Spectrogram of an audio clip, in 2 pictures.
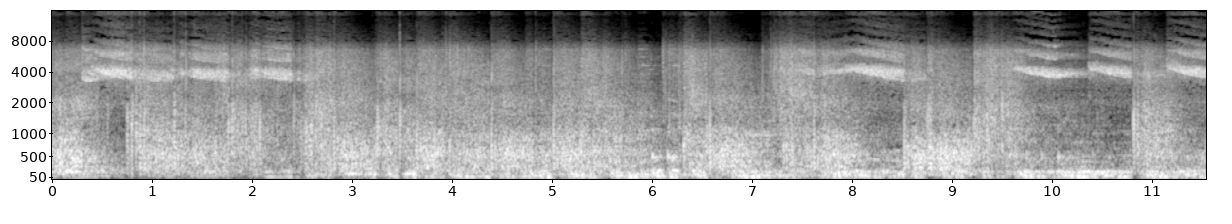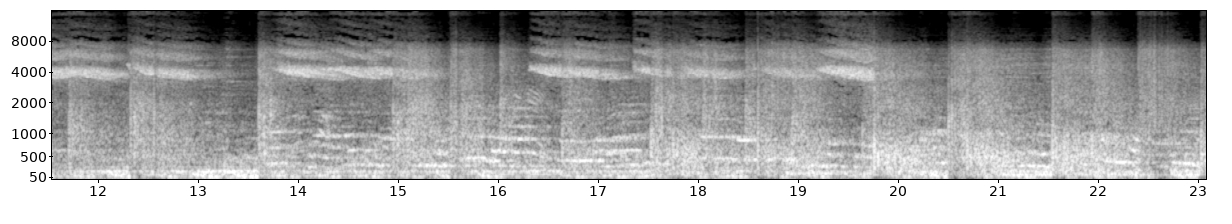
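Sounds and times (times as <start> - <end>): firecrackers crackling rapidly: 0.0 - 23.0
high falling squeals: 0.2 - 2.7, 7.0 - 8.7, 9.3 - 20.6.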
